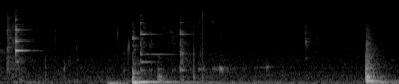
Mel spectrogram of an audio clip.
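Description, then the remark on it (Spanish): Beer being served into a glass during a beer tasting: a few bright glassy clinks with ringing tones, one early, a heavier knock in the middle and another near the end, with quiet handling between and no talking. “Chan, bueno, ahí la servimos.”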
